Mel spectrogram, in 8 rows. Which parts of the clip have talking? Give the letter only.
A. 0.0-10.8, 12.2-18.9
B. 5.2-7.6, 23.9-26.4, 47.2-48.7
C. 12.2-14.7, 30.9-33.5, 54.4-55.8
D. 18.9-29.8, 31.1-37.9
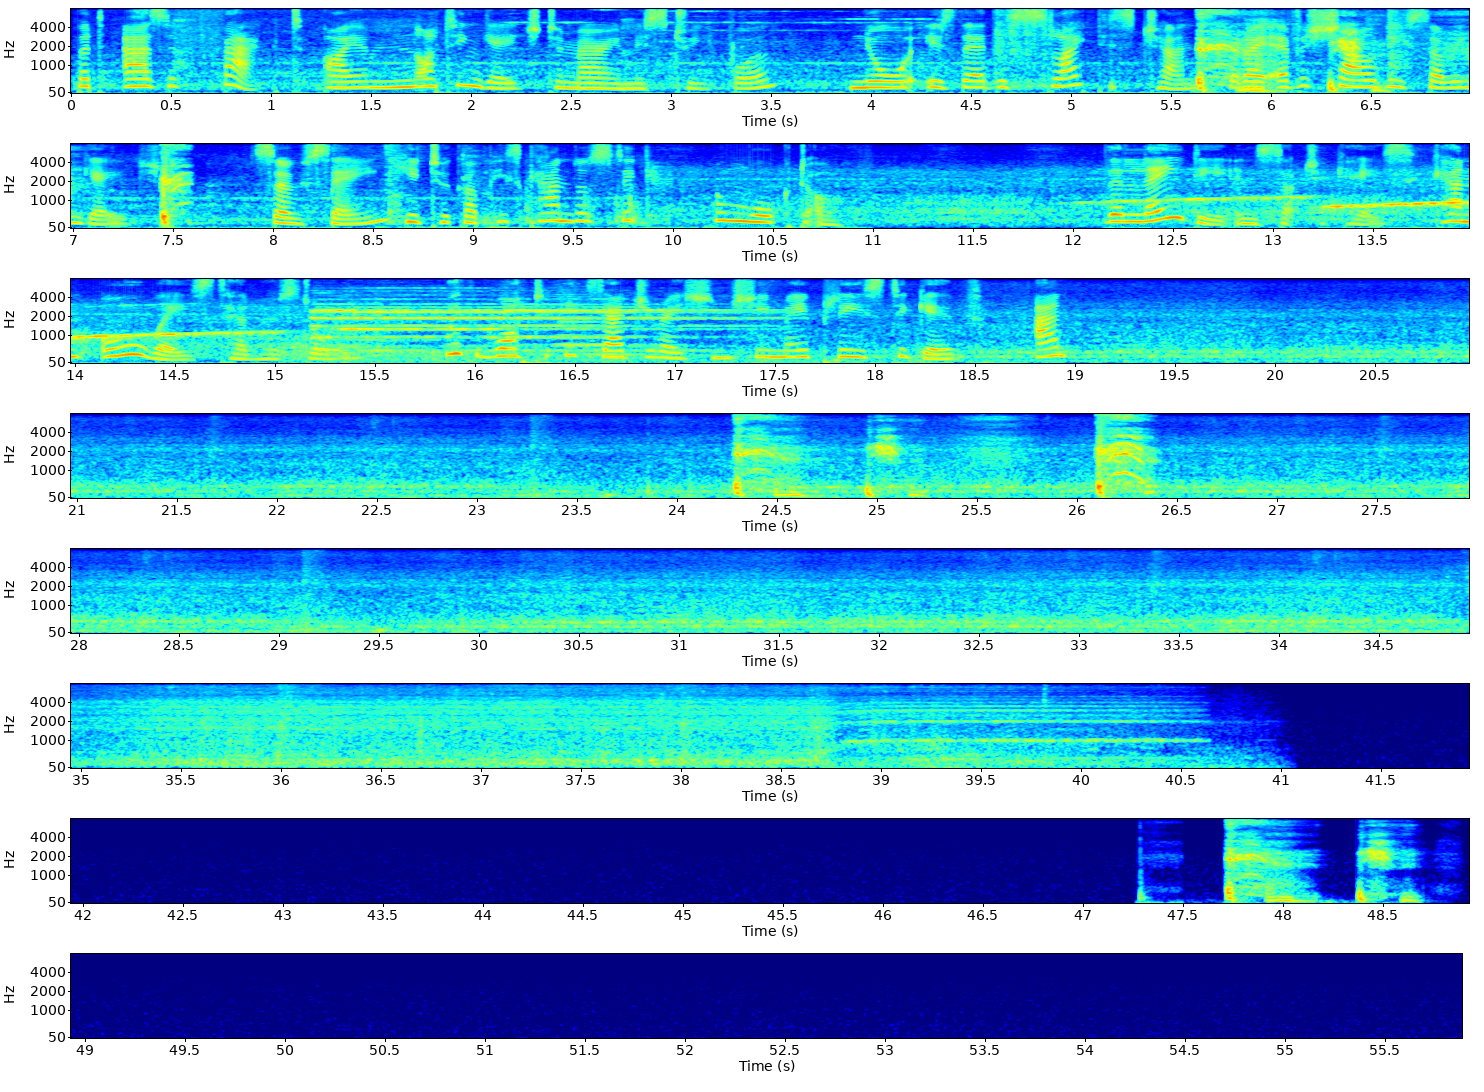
A.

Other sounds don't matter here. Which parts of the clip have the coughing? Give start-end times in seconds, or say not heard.
5.2-7.6, 23.9-26.4, 47.2-48.7.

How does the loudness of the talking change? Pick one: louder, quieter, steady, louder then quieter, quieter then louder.
steady.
